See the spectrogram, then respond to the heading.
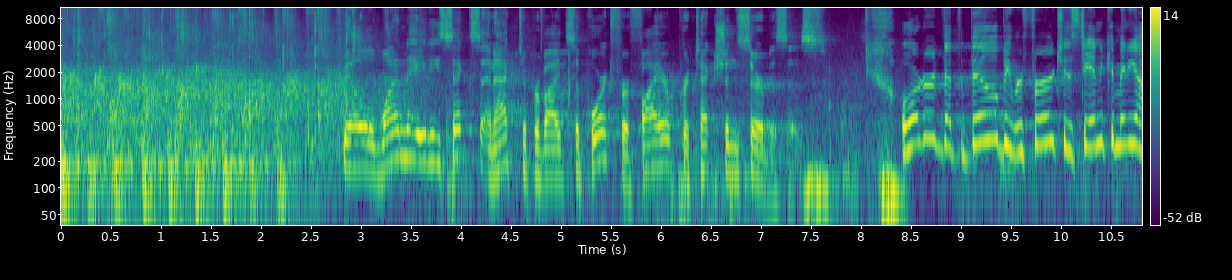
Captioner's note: applause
